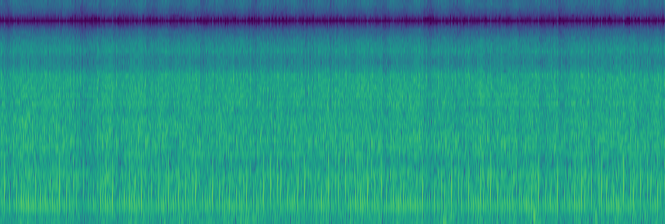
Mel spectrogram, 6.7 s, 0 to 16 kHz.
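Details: Generator after its first cold start of 2016, having sat about a year, loaded with a 40 W bulb and a noisy air pump: an even two-stroke buzz holds steady with the pump chattering alongside. Healthy, pulling the load fine.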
